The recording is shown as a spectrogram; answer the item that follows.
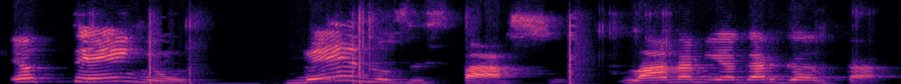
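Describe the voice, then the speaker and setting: Speech therapist lady, slow careful talk, a bit high, slightly dull recording. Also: big pitch swings, slight background noise. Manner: demonstrates sounds, checks understanding with listeners. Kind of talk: explanatory lesson.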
